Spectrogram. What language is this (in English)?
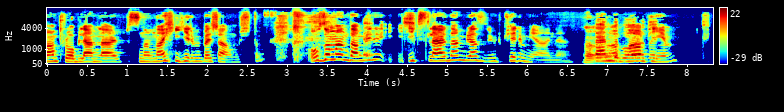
Turkish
